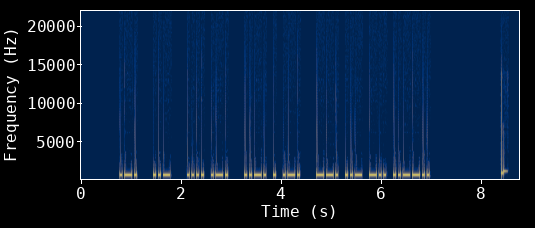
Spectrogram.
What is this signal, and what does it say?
Morse code, heard as a keyed tone, about 25 wpm, 700 Hz. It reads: R U HR FER GUD?
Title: Sentences from Top 200 Words and Abbreviations 25wpm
